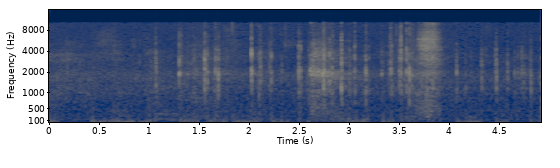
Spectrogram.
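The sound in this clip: Typing on a computer keyboard while writing code: rapid, irregular clicking keystrokes in uneven bursts, fairly quiet, with no voices.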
